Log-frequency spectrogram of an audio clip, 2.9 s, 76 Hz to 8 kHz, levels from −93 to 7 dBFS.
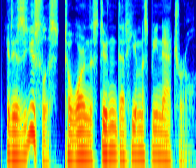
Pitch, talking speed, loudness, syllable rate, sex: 105 Hz, 245 wpm, -17 LUFS, 6.3 syllables/s, male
